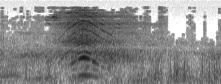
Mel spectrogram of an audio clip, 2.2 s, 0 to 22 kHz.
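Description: Electric ducted fan of an RC plane (70 mm EDF on a Dynam Hawk Sky) revved briefly up and back down once, a little under a second in, over a steady background noise.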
